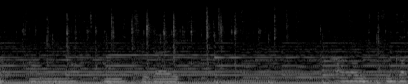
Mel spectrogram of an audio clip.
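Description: Computer keyboard keys clicking in quick, uneven strokes as someone types words, over background music.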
